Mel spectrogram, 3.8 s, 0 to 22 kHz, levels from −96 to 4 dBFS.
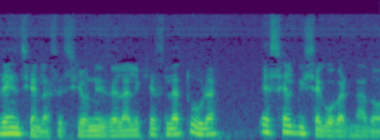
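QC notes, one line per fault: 0.85 to 0.88 s, short concealed packet loss: 20 ms of speech never arrived and was rebuilt from the preceding sound, giving a brief smear rather than the silent gap of a dropout.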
